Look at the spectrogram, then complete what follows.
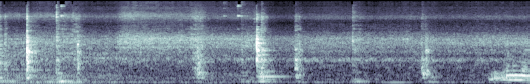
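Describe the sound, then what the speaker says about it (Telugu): Onions frying in oil in a pan, a steady close sizzle broken by several sharp scraping and stirring knocks, with no talking. "ఉల్లిపాయలు కొంచెం మగ్గుతున్నాయండి"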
